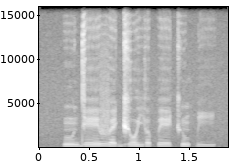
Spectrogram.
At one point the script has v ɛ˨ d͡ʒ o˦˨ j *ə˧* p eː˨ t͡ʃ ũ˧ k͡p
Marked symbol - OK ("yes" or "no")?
yes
